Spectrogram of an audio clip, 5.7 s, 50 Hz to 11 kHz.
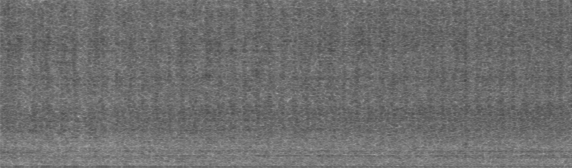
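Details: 1968 MGC after replacing faulty new ignition coil (with refurbished distributor) that caused no-start: starts, steady even idle with no misses or hunting; coil was the only problem.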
